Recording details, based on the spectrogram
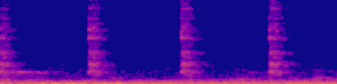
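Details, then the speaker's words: Condo fan on high speed: sharp regular clicks about twice a second over low hum, stopping immediately on medium; clicking returned, which owner takes to mean the mount; fan shaft rubbing cover. "Hear that clicking? So it only does it on high. If I change it to medium, immediately stopped. So I'm not sure if that's in the fan or in the mount."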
